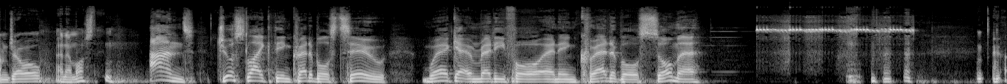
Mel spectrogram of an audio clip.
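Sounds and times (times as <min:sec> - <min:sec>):
speech: 0:00.0 - 0:07.1, 0:08.4 - 0:10.0
cricket chirping in a high-pitched trill: 0:07.6 - 0:09.2.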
